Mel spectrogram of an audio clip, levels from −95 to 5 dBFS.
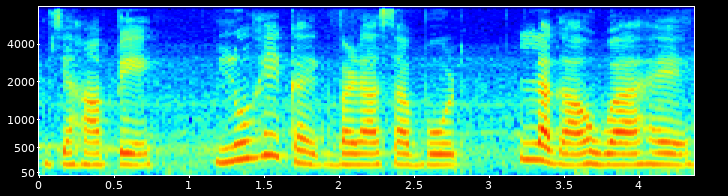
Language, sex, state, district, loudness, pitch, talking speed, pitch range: Hindi, female, Bihar, Kaimur, -18 LUFS, 200 Hz, 150 wpm, 195-235 Hz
